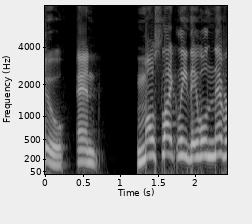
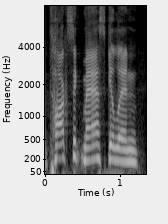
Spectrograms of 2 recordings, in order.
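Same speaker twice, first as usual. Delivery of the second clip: ordinary delivery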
